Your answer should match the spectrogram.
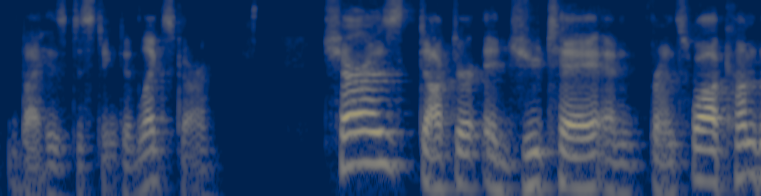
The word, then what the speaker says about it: Charas: It's like Charles, but without an L. Charas, Exactly.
